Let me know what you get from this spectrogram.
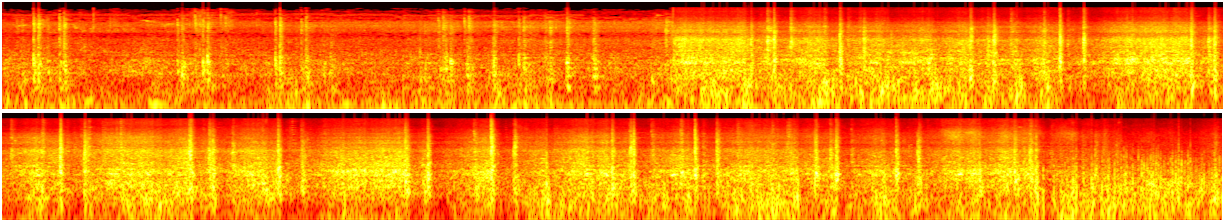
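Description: Narrow-gauge railway carriage running along the track: a steady rumble with many short clicks and clatters from the wheels on the rails. It gets louder and fuller about seven seconds in.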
